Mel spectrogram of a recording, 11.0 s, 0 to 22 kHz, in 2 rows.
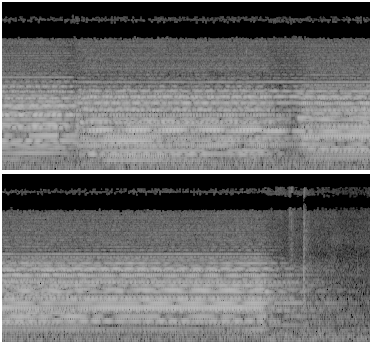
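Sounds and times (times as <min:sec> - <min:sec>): pipe organ chord: 0:00.0 - 0:10.5.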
